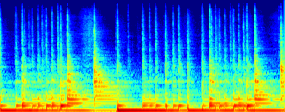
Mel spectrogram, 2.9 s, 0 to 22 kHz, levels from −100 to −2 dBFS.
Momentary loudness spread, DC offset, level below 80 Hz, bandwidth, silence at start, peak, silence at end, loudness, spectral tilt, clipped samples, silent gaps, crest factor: 5 LU; under 0.1%; -18 dBFS; 3.8 kHz; 0 s; -4 dBFS; 0 s; -18 LUFS; -9 dB/octave; under 0.1%; none; 12 dB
